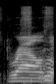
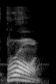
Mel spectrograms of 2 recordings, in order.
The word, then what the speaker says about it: Braun: It's Brown. Yeah, it's so. You know what? Dumb. All these damn people changing the pronunciation. It's Braun.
